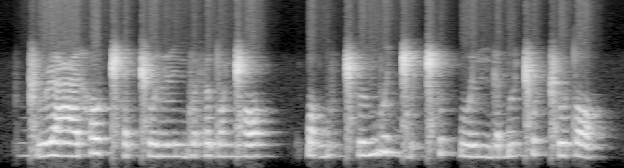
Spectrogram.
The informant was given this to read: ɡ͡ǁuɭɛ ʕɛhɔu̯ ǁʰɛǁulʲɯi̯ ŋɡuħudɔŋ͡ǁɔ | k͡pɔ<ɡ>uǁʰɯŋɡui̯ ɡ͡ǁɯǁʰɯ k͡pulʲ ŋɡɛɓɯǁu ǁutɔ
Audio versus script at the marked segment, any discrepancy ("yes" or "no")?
yes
